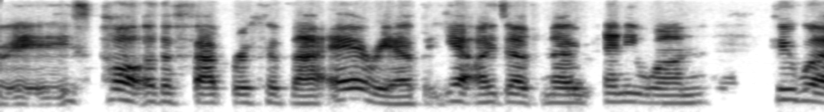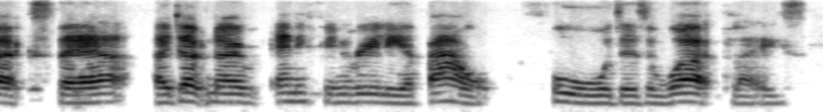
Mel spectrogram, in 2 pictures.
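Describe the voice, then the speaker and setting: A woman's voice: lowish voice, dry recording. A woman author talking earnestly about her short story and then reading its opening. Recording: muffled lo-fi sound.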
